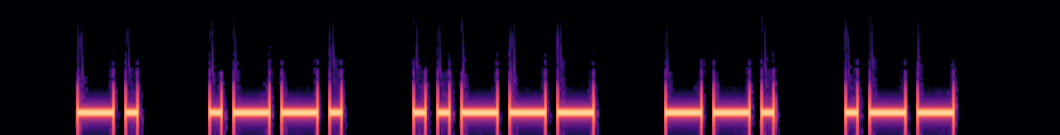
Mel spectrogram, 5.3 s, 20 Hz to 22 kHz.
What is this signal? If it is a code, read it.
Morse code, heard as a keyed tone, about 20 wpm, spaced as for 15 wpm, 700 Hz. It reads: NP2GW
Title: 161 Lesson 26g - Letter g - Call Signs 20wpm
